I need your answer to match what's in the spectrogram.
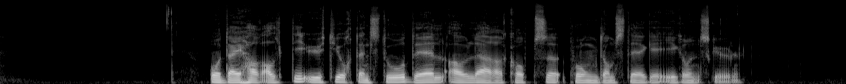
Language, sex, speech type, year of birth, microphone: Norwegian, male, read, 1972, Shure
